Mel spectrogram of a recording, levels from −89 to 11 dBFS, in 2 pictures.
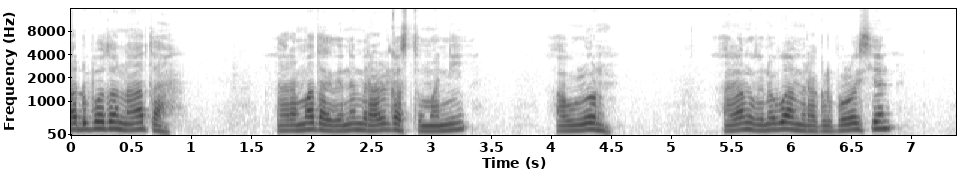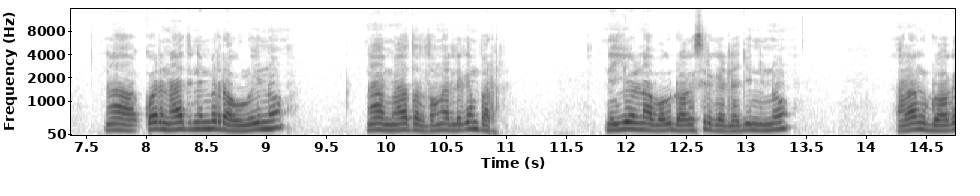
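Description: Nothing technically wrong turns up anywhere in this speech recording, so there's no fault to time or trace back to a cause.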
